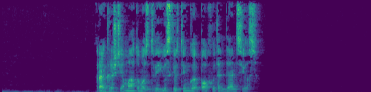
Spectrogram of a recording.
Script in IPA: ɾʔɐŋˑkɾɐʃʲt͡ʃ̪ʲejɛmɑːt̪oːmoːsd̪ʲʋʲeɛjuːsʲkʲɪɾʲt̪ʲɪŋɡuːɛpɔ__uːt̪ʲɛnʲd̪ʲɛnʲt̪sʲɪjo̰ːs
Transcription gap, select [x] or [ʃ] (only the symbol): x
